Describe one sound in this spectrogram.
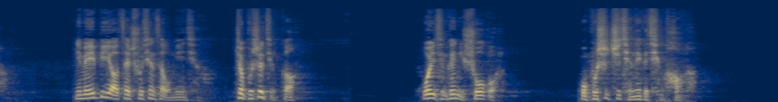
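A young man speaks firmly and calmly close by.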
